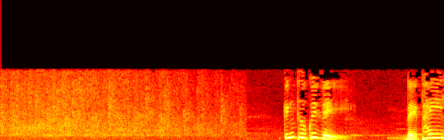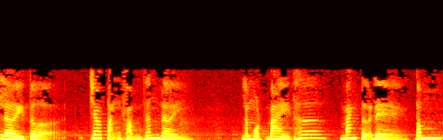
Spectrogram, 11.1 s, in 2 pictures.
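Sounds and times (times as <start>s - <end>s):
round of applause from a crowd: 0.0s - 3.1s
speech: 3.6s - 8.0s, 8.6s - 11.0s.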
